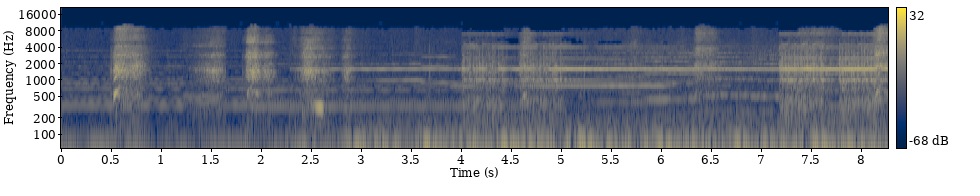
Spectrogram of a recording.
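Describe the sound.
A telephone ringing in repeated bright bell bursts, short and spaced at first, then longer, more sustained rings later on, loud and without talk.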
